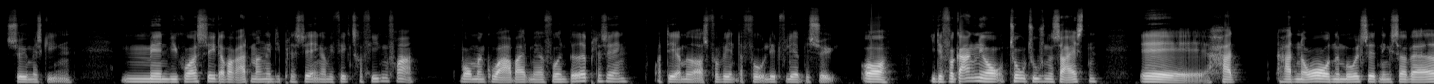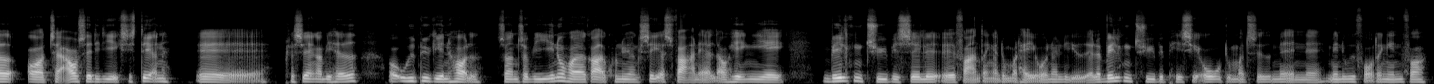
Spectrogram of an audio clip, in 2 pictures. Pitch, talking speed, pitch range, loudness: 120 Hz, 205 wpm, 120-130 Hz, -21 LUFS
